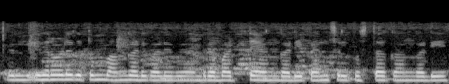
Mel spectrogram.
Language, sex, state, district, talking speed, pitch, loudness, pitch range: Kannada, female, Karnataka, Dakshina Kannada, 160 wpm, 195 Hz, -13 LUFS, 190-205 Hz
